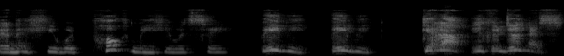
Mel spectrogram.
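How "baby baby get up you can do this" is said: put-on rough Filipino accent, drill-sergeant style. Recalling how their father poked them awake to train, filipino military voice. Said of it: "in his little Filipino military voice".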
